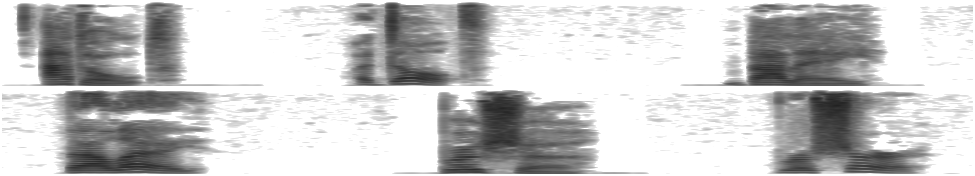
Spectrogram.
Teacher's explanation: particularly those of French origin are emphasized differently in American English with the last syllable stress in American English and the first syllable stress in British English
